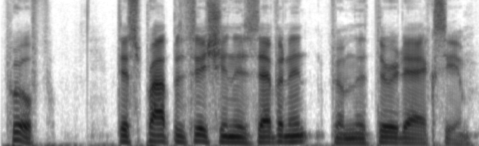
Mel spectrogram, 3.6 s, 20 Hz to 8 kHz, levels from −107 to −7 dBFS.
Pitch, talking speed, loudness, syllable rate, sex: 105 Hz, 135 wpm, -20 LUFS, 5.0 syllables/s, male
